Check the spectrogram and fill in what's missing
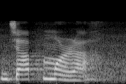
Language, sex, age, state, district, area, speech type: Assamese, female, 18-30, Assam, Morigaon, rural, read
